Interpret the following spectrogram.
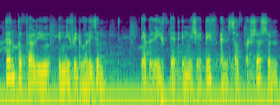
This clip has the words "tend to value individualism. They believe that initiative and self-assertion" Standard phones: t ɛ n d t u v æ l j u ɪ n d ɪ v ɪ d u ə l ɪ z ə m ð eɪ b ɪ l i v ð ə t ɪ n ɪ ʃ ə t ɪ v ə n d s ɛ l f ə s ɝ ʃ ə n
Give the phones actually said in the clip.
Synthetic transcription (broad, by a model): t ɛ n t u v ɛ l j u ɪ n d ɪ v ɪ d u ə l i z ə m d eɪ b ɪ l i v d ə t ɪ n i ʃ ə t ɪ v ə n s ɛ l f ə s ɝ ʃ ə n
